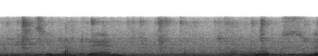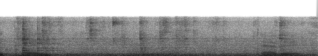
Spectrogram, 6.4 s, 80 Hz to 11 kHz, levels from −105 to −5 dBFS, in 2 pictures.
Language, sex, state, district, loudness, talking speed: Odia, female, Odisha, Khordha, -18 LUFS, 45 wpm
